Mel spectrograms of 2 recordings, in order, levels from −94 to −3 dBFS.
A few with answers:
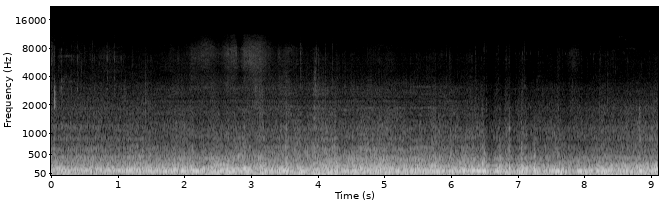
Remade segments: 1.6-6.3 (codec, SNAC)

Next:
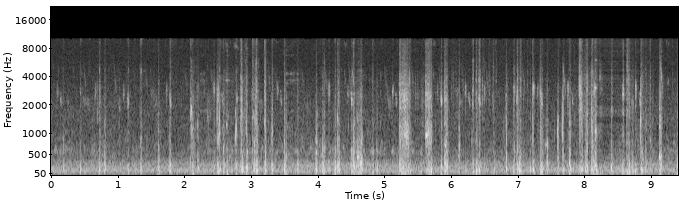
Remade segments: 8.2-8.7 (codec, SNAC)

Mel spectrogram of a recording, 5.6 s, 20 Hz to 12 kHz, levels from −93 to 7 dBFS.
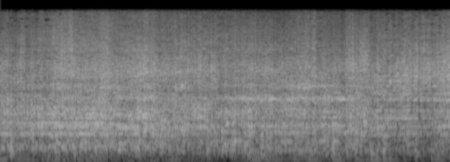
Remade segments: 1.3-4.7 (codec, SNAC)

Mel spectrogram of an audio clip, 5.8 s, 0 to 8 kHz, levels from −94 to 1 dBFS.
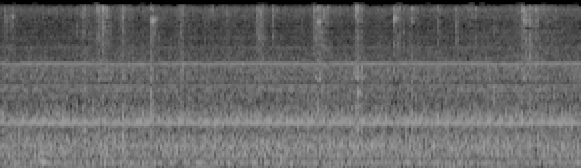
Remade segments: none

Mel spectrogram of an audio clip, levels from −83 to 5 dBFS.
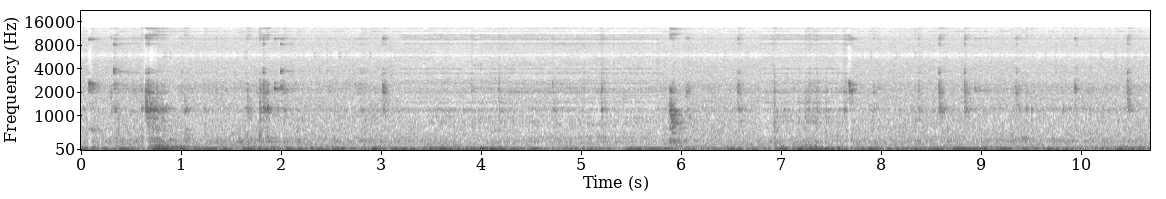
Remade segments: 3.2-5.8 (codec, SNAC); 6.8-7.7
